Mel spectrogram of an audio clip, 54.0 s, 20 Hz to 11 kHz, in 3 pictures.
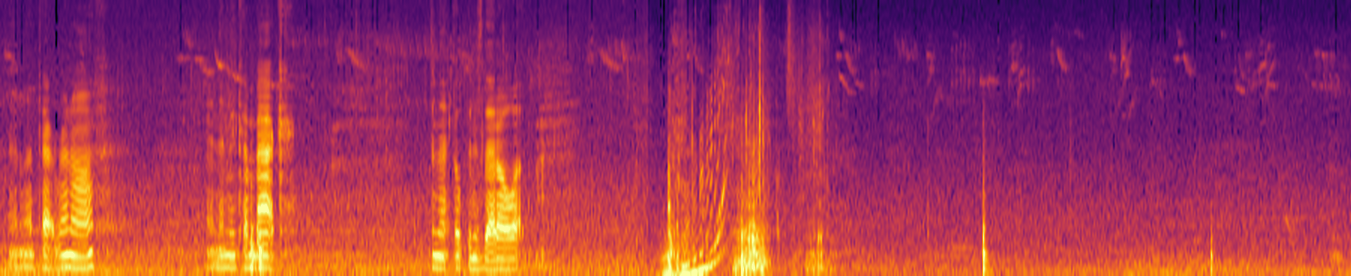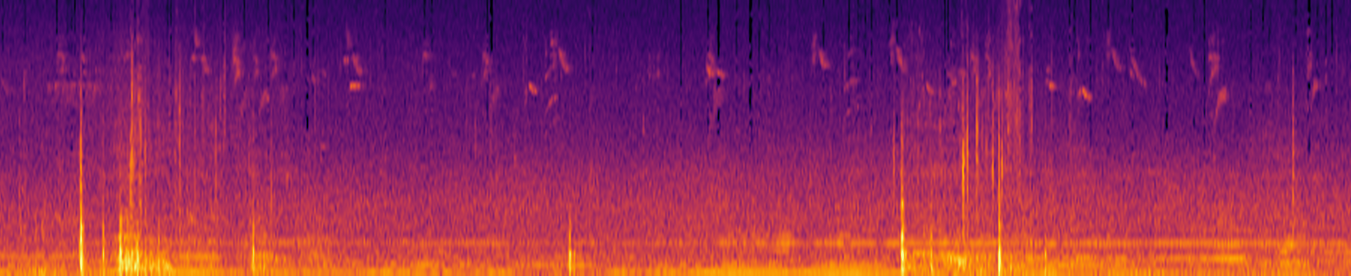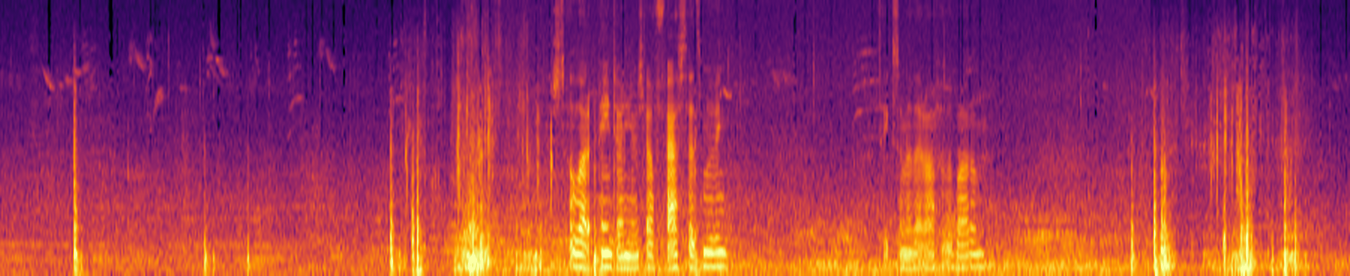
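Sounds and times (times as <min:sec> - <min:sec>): small birds chirping: 0:00.0 - 0:10.2, 0:11.0 - 0:23.0, 0:23.6 - 0:25.8, 0:28.8 - 0:34.5, 0:35.2 - 0:42.4, 0:43.2 - 0:49.1
low steady hum: 0:00.0 - 0:54.0.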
